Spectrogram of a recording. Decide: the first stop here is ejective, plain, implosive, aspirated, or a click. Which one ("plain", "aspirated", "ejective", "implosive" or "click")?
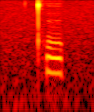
aspirated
